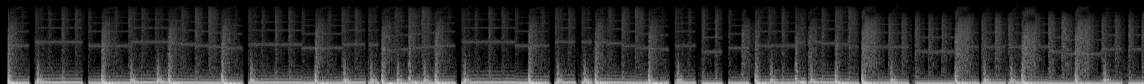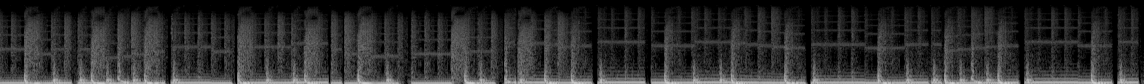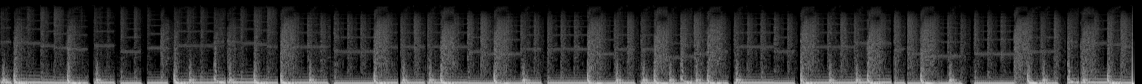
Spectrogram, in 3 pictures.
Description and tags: This is an 8-bit music loop made with Famitracker using the Triangle, Noise, and DPCM channel.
